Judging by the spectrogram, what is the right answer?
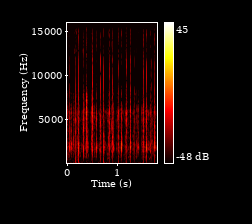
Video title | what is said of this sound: Distress Oxide Resist Original Sprays Through Stencils | you hear that ball rattling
